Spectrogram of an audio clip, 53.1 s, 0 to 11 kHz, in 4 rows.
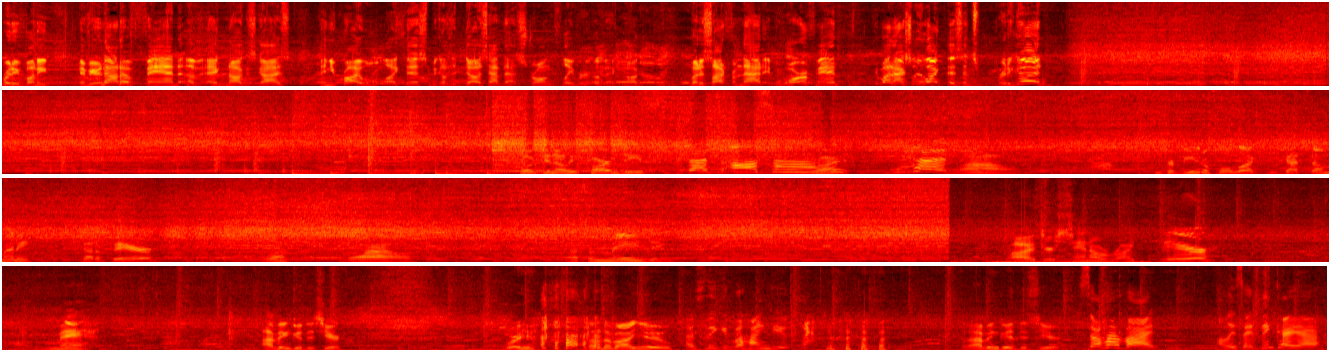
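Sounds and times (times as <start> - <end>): chainsaw running at high revs: 10.6 - 51.6.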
